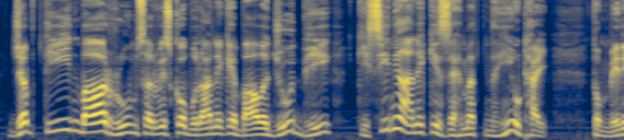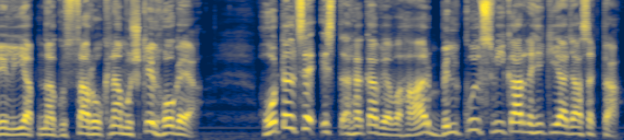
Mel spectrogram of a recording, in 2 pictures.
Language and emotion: Hindi, angry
